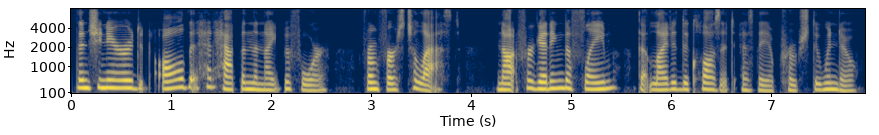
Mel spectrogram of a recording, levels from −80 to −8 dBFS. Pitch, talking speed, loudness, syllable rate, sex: 225 Hz, 205 wpm, -18 LUFS, 5.9 syllables/s, female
